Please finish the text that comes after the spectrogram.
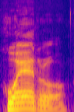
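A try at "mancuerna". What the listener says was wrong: You can't roll your R's either?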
